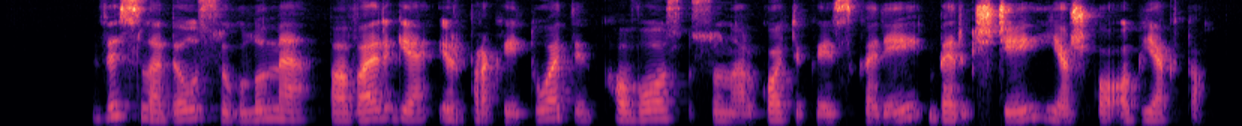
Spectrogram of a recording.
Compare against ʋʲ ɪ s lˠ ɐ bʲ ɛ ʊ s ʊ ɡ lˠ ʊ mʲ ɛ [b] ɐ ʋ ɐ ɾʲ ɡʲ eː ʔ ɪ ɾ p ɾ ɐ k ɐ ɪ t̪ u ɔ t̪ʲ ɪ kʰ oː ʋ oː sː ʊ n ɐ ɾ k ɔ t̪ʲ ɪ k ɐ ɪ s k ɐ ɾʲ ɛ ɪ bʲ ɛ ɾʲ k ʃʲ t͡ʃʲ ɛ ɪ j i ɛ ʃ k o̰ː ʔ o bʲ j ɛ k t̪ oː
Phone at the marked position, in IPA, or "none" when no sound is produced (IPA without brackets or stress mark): p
